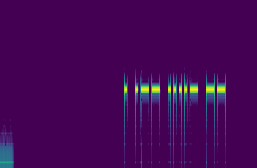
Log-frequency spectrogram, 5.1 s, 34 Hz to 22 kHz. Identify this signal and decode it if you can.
Morse code, heard as a keyed tone, about 21 wpm, 700 Hz. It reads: EW4M
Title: DXCC-100 Call Signs - 4 Characters - 22wpm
